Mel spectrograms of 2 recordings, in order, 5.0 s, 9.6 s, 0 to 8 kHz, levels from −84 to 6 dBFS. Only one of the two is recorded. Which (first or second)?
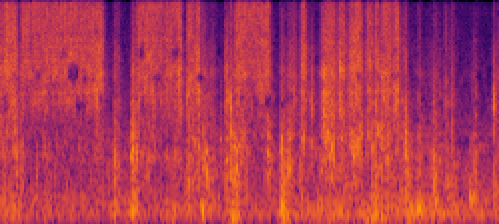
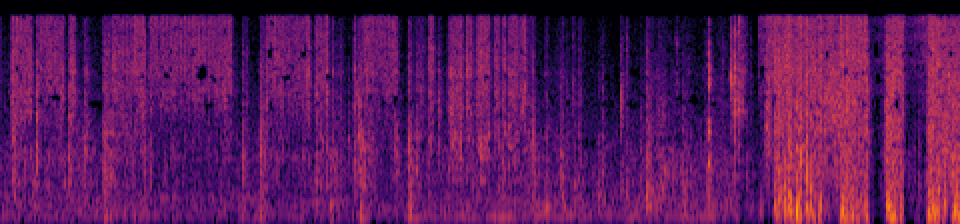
second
